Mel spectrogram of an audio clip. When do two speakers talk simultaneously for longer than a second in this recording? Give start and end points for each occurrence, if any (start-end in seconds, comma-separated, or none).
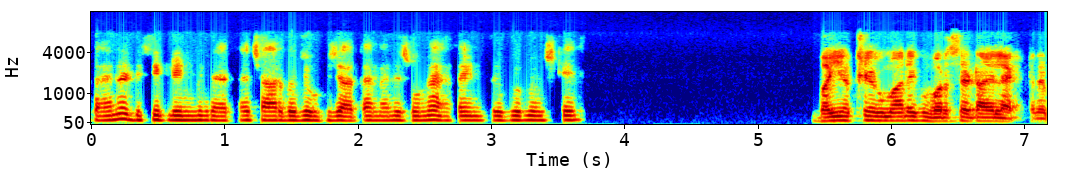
none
